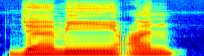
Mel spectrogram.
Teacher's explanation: Huruf mi kita panjangkan 2 harokat karena terdapat ya sukun di depannya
